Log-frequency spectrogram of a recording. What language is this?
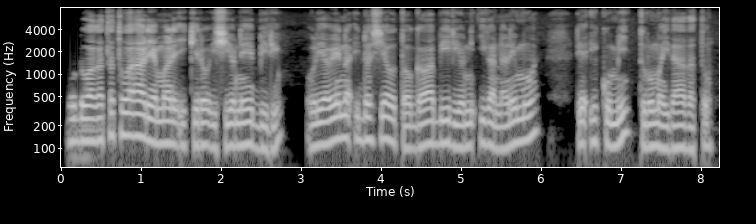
Kikuyu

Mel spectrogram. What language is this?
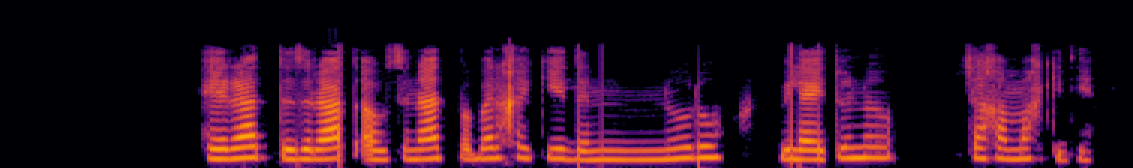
Pashto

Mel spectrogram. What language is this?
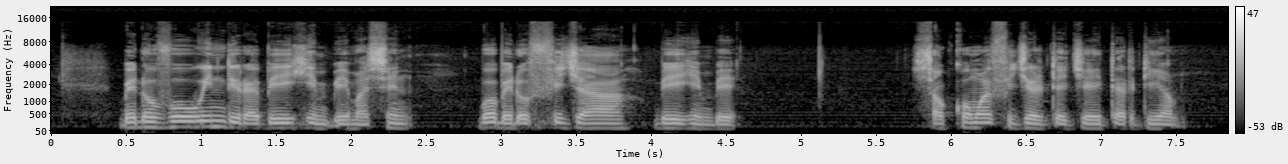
Fula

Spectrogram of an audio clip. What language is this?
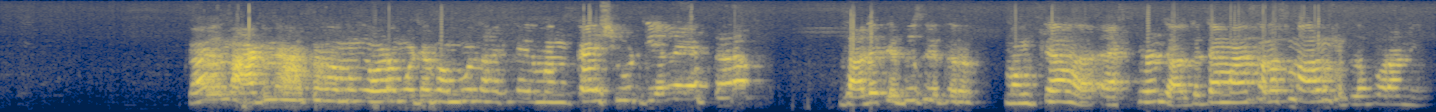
Marathi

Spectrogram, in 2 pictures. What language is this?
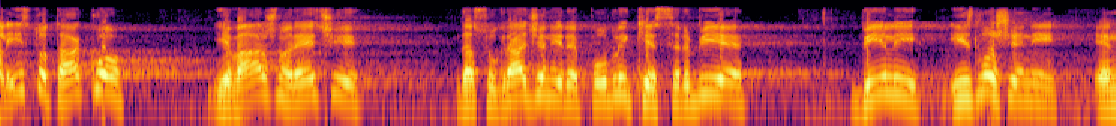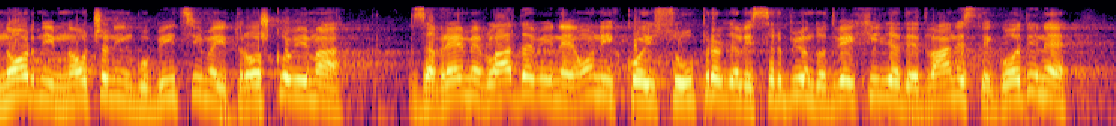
Serbian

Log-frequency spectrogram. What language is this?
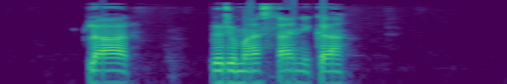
Pashto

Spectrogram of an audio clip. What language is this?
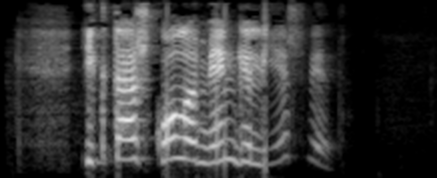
Mari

